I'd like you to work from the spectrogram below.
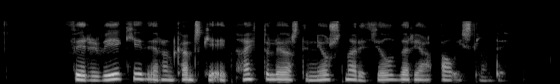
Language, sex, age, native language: Icelandic, female, 30-39, Icelandic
